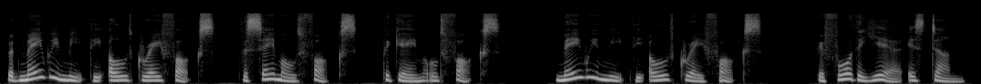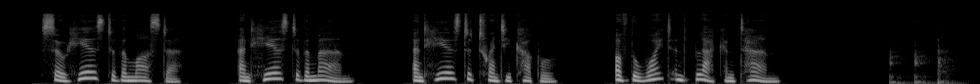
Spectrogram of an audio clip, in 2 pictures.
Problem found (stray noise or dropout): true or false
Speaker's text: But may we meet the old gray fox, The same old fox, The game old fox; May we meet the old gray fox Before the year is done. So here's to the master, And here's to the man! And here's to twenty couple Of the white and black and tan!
true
